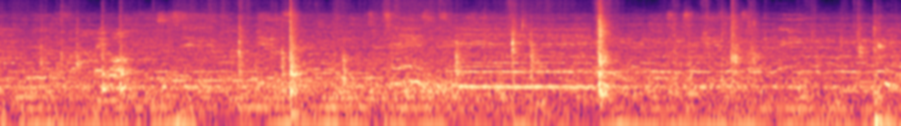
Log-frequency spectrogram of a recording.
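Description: Background music playing steadily, with a few light knocks, the clearest about four and eight seconds in, as cardboard paper rolls are set down on a plastic table.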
